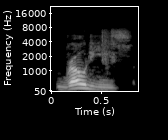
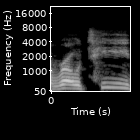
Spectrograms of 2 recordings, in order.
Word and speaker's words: roti: some roadies like brodies no but they say it like roadies like with the d it's not brodies it's like you're the rodeo no it's not roadies at the rodeo it's a roti dark shiny things die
